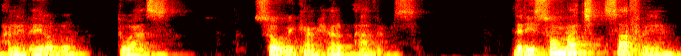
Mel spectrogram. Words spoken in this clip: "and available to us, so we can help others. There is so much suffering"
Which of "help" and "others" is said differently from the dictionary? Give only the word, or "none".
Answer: others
